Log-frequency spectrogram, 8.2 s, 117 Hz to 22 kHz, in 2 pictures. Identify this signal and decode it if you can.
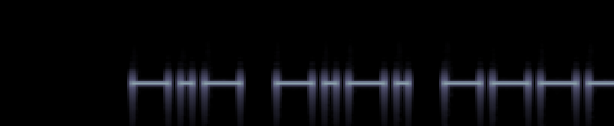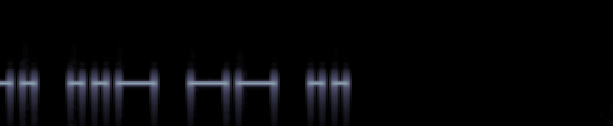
Morse code, heard as a keyed tone, about 18 wpm, 700 Hz. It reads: KC9UMI
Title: Speed Racing - USA 2x3 Call Signs 15wpm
